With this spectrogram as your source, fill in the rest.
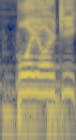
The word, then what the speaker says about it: Boyardee: hector sauce the chef boyardee company they spelled the name phonetically to keep american tongues from twisting on the italian pronunciation but who is this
